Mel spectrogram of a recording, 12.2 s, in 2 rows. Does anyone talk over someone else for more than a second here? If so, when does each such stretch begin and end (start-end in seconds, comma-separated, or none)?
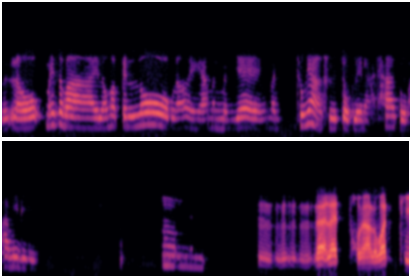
none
